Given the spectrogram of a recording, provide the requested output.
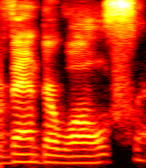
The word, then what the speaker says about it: van der Waals: the name of Johannes van der waals or van der waals if you prefer to pronounce it that way who studied gases and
